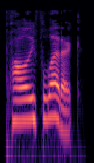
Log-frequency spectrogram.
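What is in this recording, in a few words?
"polyphyletic", British English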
